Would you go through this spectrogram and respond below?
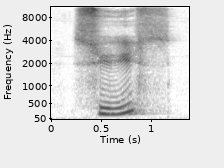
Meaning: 1. sweet 2. cute
- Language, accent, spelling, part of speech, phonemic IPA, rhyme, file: German, Austria, süß, adjective, /syːs/, -yːs, De-at-süß.ogg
